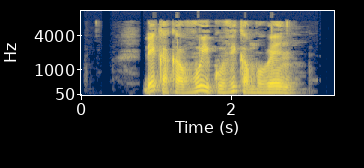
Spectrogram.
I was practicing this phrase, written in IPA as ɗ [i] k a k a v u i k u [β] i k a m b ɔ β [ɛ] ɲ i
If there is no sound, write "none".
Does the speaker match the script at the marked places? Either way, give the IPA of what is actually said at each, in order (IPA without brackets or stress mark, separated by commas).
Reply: ɛ, v, ɛ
